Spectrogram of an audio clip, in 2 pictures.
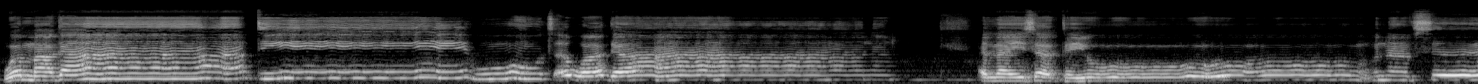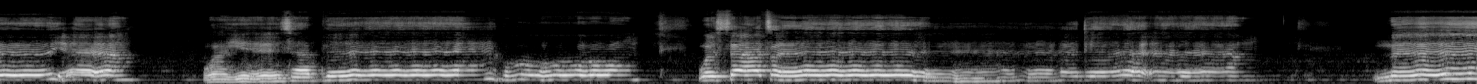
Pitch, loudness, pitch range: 215 Hz, -14 LUFS, 195-225 Hz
